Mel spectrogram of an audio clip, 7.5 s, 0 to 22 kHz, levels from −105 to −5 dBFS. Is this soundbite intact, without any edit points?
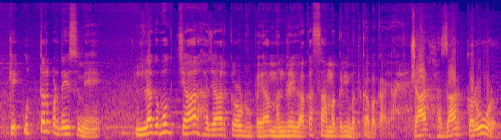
yes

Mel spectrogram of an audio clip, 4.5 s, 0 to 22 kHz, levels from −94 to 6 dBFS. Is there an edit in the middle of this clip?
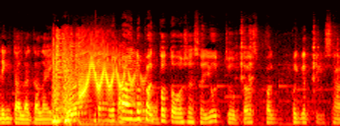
yes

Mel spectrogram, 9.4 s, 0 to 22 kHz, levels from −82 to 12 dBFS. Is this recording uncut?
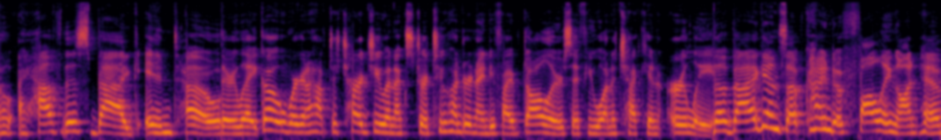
no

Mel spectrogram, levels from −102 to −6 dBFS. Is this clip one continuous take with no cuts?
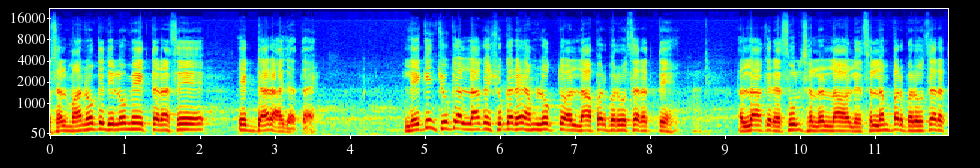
yes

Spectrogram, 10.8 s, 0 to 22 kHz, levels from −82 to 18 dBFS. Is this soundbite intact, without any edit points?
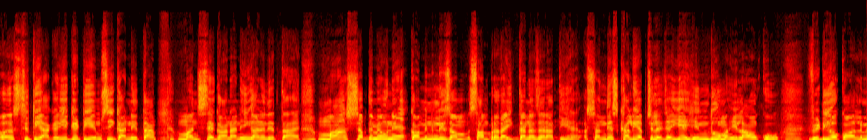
no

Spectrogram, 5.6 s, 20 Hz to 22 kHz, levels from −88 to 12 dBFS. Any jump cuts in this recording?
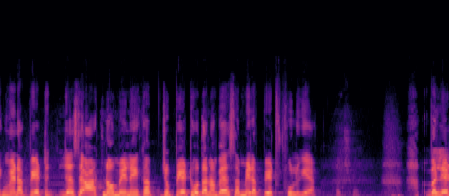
no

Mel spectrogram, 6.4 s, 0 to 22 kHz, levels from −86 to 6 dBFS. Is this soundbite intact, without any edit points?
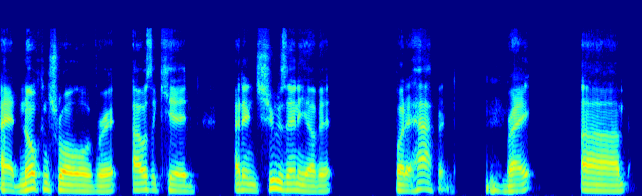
yes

